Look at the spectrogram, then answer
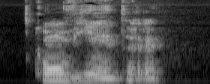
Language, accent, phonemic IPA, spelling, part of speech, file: French, Canada, /kɔ̃.vjɛ̃.dʁɛ/, conviendrait, verb, LL-Q150 (fra)-conviendrait.wav
- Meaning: third-person singular conditional of convenir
